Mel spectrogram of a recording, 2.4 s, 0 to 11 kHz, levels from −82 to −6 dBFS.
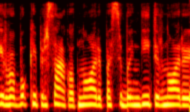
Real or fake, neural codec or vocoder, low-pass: real; none; 9.9 kHz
